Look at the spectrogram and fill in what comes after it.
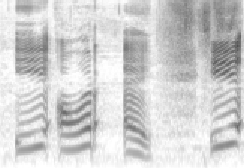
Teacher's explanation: ए और ए के उच्चारण में कंठ और तालु दोनों के सहयोग की आवश्यकता होती है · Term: कंठ तलव्य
